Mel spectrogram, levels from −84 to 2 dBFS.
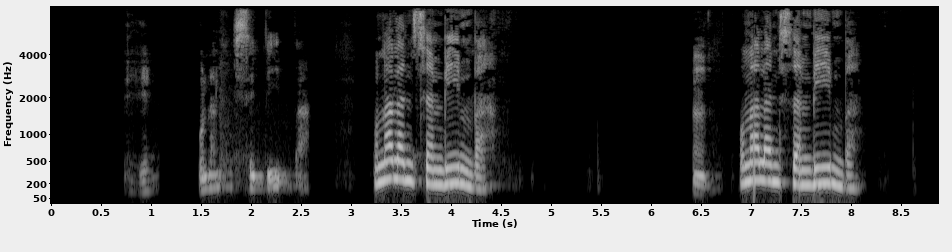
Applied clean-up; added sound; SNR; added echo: none; none; none; none.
